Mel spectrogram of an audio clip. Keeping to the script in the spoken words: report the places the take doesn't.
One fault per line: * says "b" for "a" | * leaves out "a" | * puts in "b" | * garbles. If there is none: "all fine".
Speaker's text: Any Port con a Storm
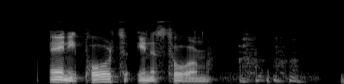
* says "in" for "con"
